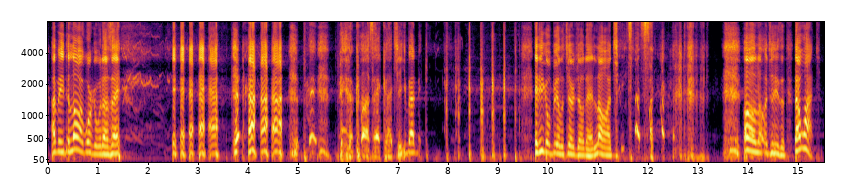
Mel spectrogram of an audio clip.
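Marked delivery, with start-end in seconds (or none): 2.5-3.4 real laugh. Real, not acted. Amused by Peter's cussing. 7.9-9.7 soft, low, helpless laughter. Real, not acted. Amused by Peter's cussing. 12.1-13.1 soft, high wheezing laughter; helpless laugh. Real, not acted. Amused by church built on Peter.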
